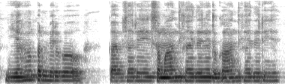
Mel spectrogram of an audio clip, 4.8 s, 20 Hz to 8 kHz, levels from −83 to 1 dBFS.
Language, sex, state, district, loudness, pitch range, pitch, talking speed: Hindi, male, Uttar Pradesh, Lalitpur, -16 LUFS, 130-140 Hz, 135 Hz, 175 wpm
